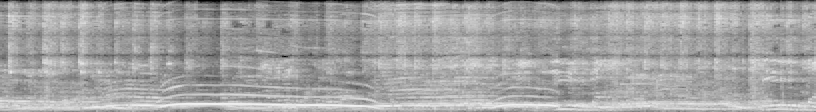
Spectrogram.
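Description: Live music played loud, with a high voice singing long, arching held notes over a steady beat, and a crowd cheering.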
